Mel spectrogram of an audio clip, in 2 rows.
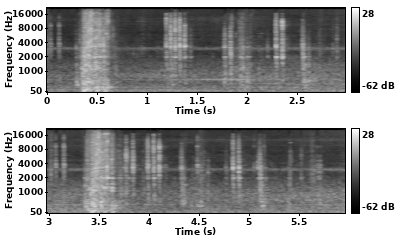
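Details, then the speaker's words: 1991 Honda CR250 two-stroke dirt bike, fuel on, choke on, kick start: two kicks churn the engine with a ratcheting clatter but no pop, catch or backfire; cranks but no start, flooding or no spark suspected. "um it's either flooded out or it's not getting spark it sounds like cuz it's not even popping over backfiring nothing"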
